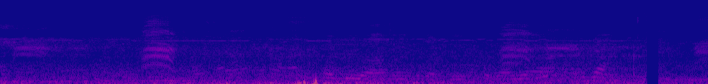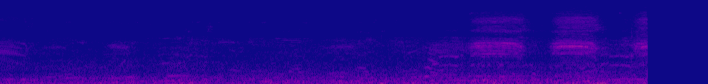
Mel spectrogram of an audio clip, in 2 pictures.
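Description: Crows caw repeatedly across the scene at Neeldhara, Haridwar, a scenic spot of hills beside the Ganga, mixed with other bird calls over steady outdoor ambience and wind, with a voice speaking throughout.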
